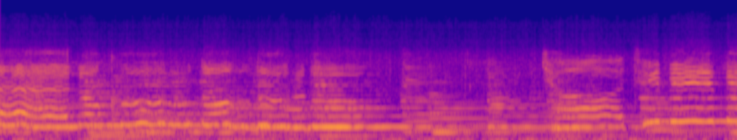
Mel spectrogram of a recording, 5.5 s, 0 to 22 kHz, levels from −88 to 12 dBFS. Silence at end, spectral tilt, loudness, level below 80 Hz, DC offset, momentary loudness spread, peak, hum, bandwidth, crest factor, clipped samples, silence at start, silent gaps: 0 s; -6 dB/octave; -23 LUFS; -48 dBFS; under 0.1%; 11 LU; -8 dBFS; none; 8.2 kHz; 16 dB; under 0.1%; 0 s; none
